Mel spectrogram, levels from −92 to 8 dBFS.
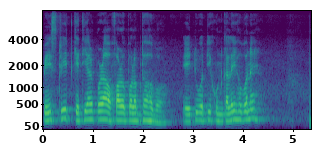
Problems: none marked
